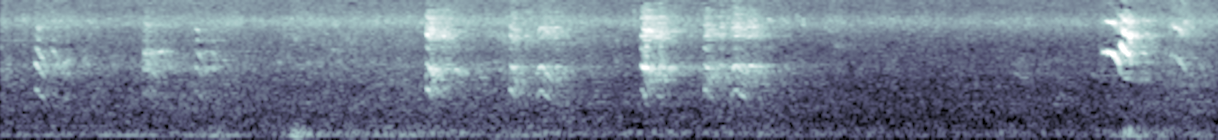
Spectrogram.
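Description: Small songbirds singing outdoors: clusters of short chirps and trills, busiest in the middle, with a quick falling whistled note near the end. A faint low rumble and a couple of soft low bumps lie underneath.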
